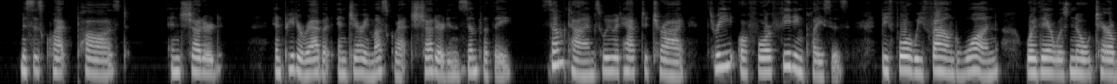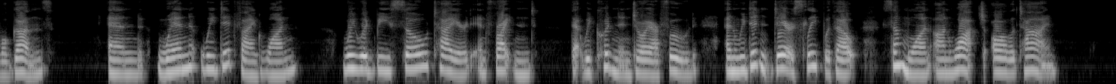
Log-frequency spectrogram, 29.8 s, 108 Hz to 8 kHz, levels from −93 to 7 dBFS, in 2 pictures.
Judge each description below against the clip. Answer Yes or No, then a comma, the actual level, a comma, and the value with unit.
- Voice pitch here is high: Yes, high, 205 Hz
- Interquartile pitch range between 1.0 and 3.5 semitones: Yes, average, 3.0 semitones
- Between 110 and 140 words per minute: Yes, slow, 135 wpm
